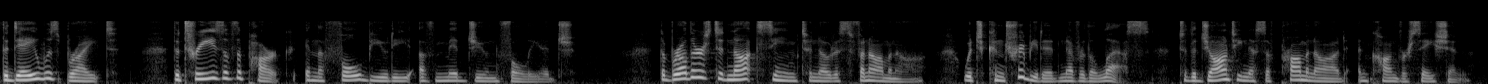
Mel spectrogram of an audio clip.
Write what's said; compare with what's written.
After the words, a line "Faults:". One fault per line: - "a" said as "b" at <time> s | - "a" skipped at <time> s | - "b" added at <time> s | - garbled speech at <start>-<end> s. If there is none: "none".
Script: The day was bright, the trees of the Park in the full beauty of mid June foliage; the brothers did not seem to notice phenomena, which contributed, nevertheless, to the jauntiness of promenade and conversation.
The day was bright, the trees of the Park in the full beauty of mid June foliage; the brothers did not seem to notice phenomena, which contributed, nevertheless, to the jauntiness of promenade and conversation.
Faults:
none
